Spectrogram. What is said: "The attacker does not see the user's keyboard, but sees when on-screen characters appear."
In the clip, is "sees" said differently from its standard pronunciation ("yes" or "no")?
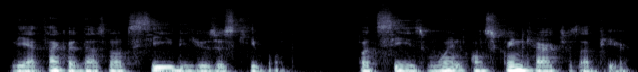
no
